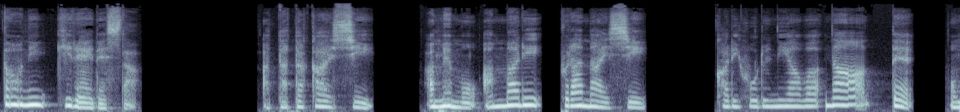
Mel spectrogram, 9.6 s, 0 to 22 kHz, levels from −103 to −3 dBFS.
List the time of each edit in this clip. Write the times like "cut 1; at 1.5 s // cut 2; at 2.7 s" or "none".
cut 1; at 8.3 s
